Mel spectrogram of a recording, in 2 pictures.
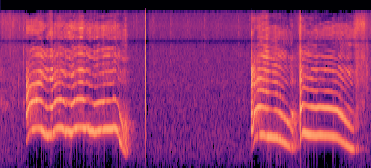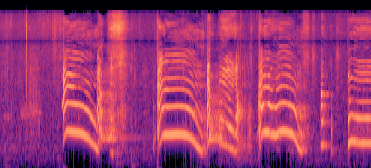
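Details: Boston Terrier singing along with his owner: a series of drawn-out, tuneful howls that rise, hold and fall in pitch, about six bouts separated by short pauses, with some softer whining between them.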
